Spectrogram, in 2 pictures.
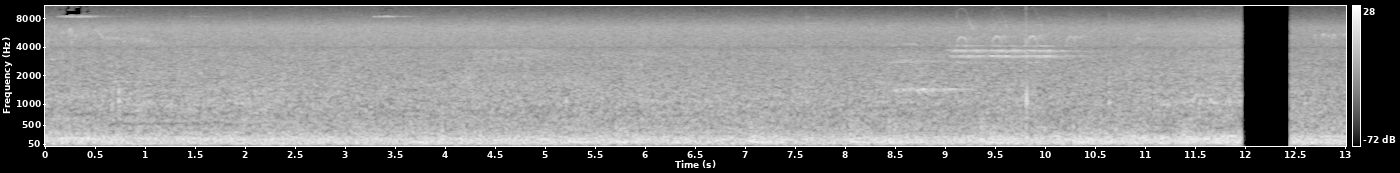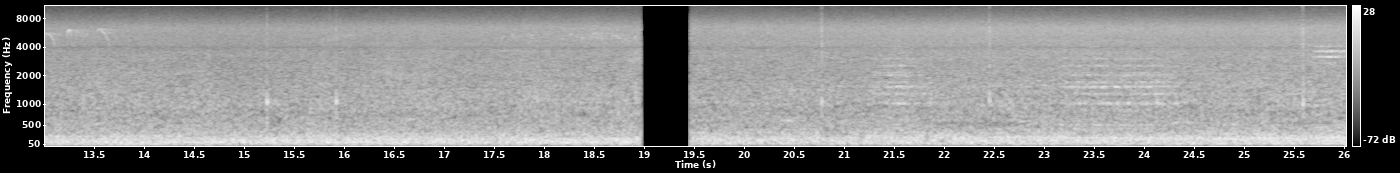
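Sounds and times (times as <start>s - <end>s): low rumble with hiss: 19.5s - 25.8s.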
